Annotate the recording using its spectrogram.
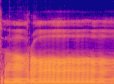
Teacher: ro dibaca tipis apabila ro diwaqafkan dan didahului harokat kasrah. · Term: tarqiq atau tipis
